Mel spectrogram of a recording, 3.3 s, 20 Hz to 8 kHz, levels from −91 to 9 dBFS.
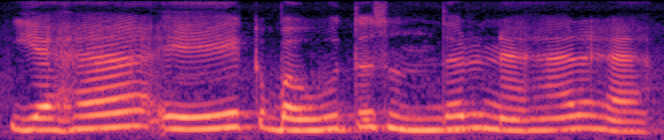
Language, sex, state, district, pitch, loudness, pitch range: Hindi, female, Uttar Pradesh, Saharanpur, 260 Hz, -14 LUFS, 245-280 Hz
